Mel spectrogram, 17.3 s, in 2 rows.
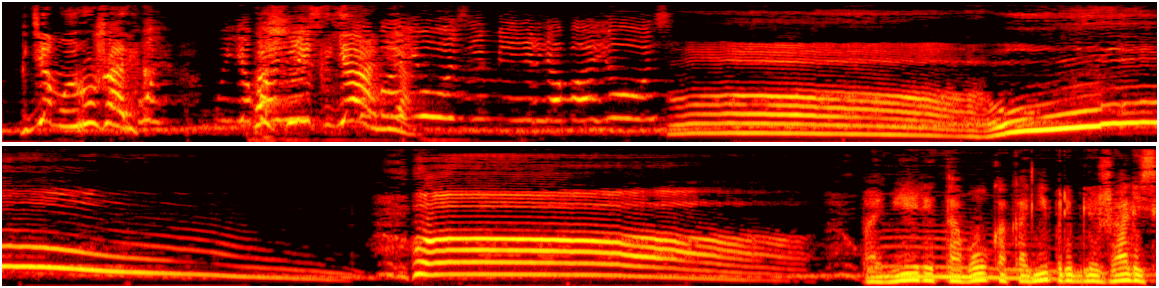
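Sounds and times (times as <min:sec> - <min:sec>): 
speech: 0:00.2 - 0:07.8, 0:15.5 - 0:17.3
wolf howling in a wolf pit in the forest: 0:05.0 - 0:17.3.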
